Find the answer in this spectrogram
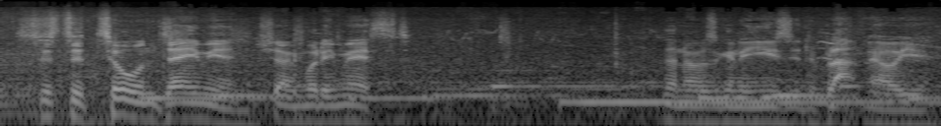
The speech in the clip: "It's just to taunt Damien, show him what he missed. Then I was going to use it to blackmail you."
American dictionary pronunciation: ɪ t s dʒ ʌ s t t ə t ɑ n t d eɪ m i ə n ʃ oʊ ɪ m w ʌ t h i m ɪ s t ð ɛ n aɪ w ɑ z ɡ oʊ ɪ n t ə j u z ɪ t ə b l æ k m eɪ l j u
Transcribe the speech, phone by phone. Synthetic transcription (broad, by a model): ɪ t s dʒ ʌ s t t ə t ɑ n d eɪ m i ə n ʃ oʊ ɪ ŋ w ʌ t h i m ɪ s t ð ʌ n aɪ w ɑ z ɡ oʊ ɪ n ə j u z ɪ t ə b l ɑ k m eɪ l j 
